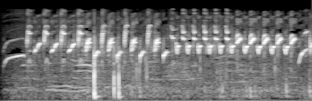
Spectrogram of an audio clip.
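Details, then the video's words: Moroccan royal goldfinch in full song, with a fast, steady stream of bright, liquid twitters and chirps, and two sharp clicks near the start. "الحسون الملكي المغربي - Chardonneret Royal Marocain"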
